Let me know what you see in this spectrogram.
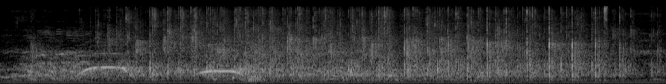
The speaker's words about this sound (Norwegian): Eh, gratulerer til alle fedre. Det er farsdag i dag. Yes! Veldig, veldig bra. Det var en litt spredt, eh, spett applaus, syns jeg.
